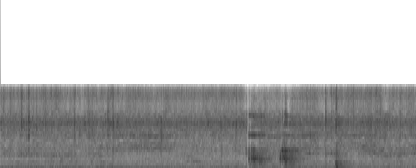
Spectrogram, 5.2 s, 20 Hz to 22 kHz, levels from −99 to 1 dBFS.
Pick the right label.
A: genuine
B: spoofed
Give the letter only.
B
